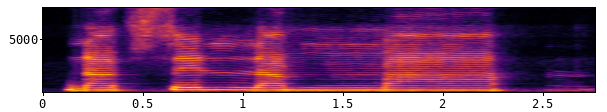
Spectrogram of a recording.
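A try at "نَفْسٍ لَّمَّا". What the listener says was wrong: अभी भी मीम पे थोड़ा और टाइम। लम्मा लम्मा इसको और ब्रेक कर लें। लम्मा फिर उसको कनेक्ट कर लें। नफसिल लम्मा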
